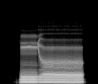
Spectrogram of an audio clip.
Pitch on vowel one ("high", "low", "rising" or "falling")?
high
